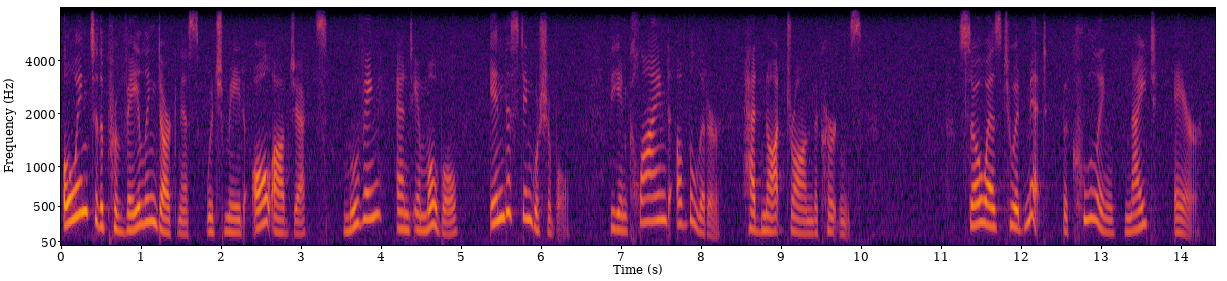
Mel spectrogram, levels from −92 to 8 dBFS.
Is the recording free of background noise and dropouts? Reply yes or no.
yes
